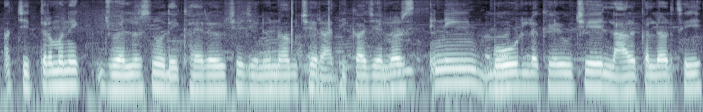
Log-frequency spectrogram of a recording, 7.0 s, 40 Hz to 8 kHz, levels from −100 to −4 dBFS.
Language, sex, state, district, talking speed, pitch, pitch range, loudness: Gujarati, male, Gujarat, Gandhinagar, 180 wpm, 125 Hz, 115-130 Hz, -17 LUFS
